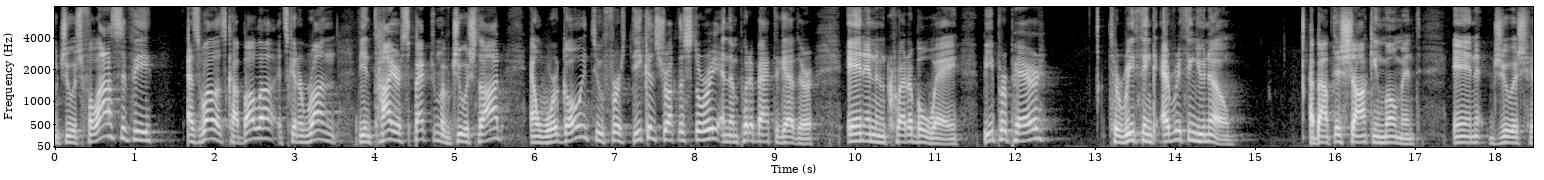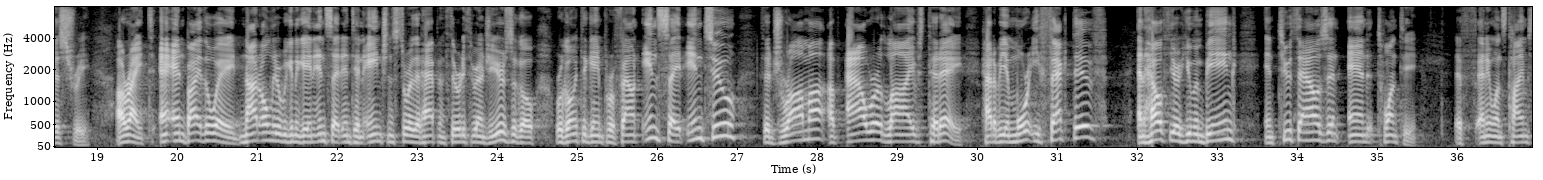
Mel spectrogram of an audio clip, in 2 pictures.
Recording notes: Recorded live in Atlanta on November 24, 2020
